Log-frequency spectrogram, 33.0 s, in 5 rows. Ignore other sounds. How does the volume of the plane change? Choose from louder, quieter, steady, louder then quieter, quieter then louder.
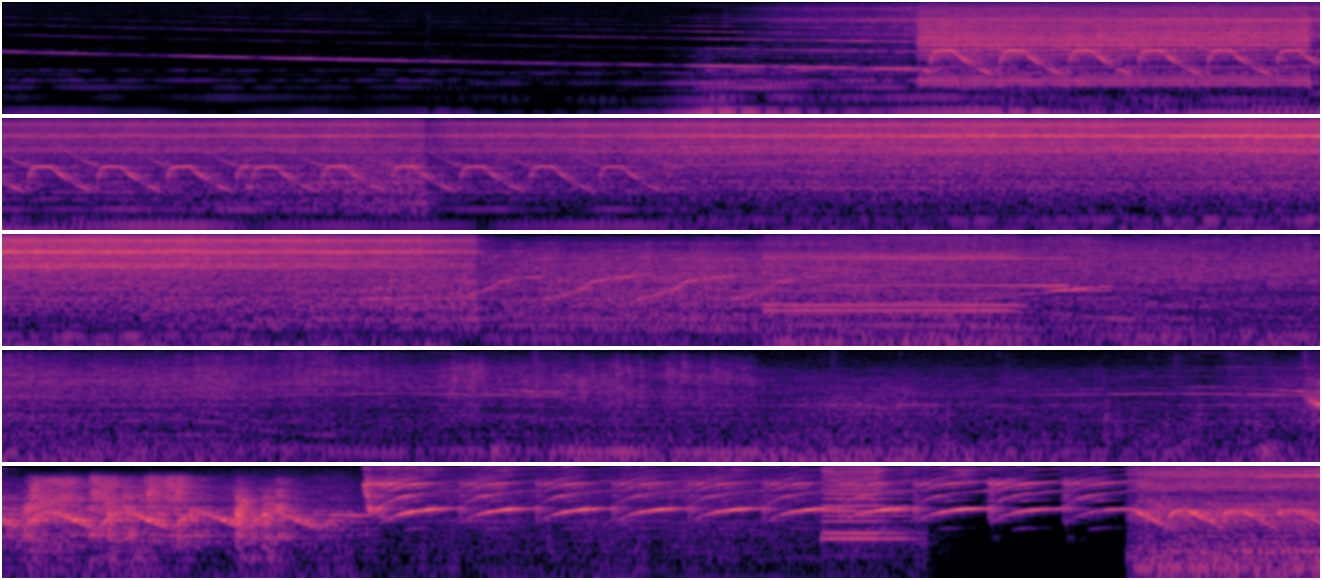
louder then quieter.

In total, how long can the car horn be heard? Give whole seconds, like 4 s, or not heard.
4 s.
